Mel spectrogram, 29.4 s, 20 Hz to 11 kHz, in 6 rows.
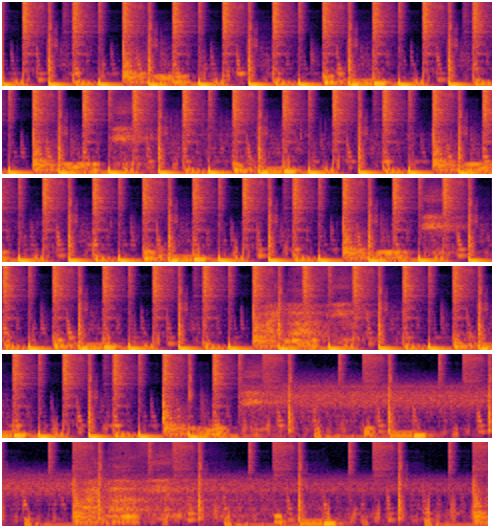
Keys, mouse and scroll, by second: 2.4-6.3 drag, 5.5 Tab, 6.1 a, 6.5 a, 10.6-12.5 drag, 14.2-16.1 drag, 18.7-20.6 drag.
